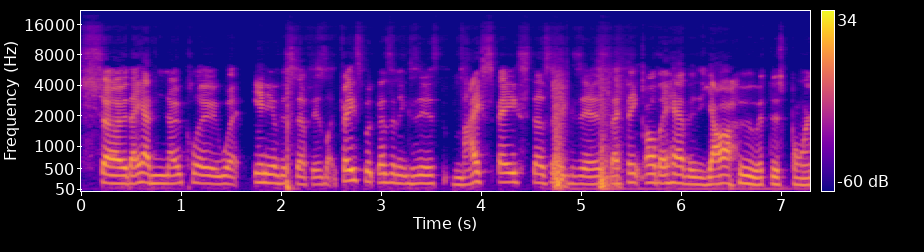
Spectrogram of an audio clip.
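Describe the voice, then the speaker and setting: In a strong Southern US accent, a woman with a fairly low voice talks at a moderate pace with fairly even intonation and hardly any pauses, the sound dry and close with no echo. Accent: thick southern. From South Georgia, US South. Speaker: theme park character attendant. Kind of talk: casual chat.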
